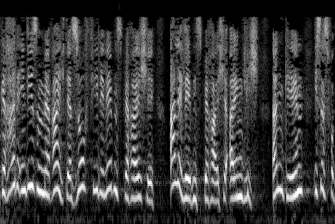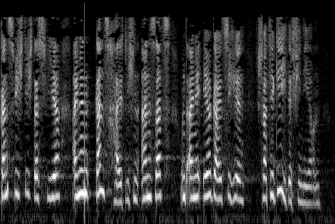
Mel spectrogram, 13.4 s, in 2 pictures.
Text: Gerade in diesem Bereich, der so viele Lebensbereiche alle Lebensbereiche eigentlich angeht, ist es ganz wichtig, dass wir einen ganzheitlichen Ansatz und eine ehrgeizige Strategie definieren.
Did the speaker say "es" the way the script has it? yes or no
yes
